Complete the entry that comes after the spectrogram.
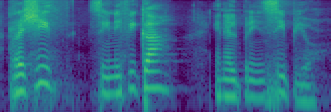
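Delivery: normal talking voice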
